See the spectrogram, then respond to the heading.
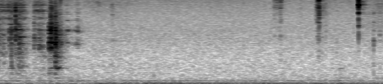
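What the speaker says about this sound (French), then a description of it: "vous pouvez déjà couper les fils" Scissors snip through crochet yarn threads at a table, a few quick crisp cuts near the start and later, over a steady low hum with no talk.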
